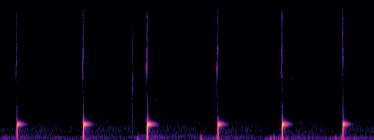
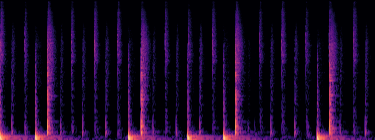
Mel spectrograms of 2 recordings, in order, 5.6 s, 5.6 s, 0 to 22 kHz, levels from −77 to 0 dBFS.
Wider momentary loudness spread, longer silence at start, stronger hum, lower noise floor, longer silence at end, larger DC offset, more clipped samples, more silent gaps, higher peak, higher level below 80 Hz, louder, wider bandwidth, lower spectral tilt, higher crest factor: about the same, 23 LU vs 22 LU; first, 0.25 s vs 0 s; neither; first, -62 dBFS vs -47 dBFS; about the same, 0.4 s vs 0.3 s; neither; neither; neither; about the same, -2 dBFS vs 0 dBFS; second, -50 dBFS vs -26 dBFS; second, -27 LUFS vs -23 LUFS; second, 16.5 kHz vs over 20 kHz; first, -7.5 dB/octave vs -5.5 dB/octave; about the same, 26 dB vs 22 dB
